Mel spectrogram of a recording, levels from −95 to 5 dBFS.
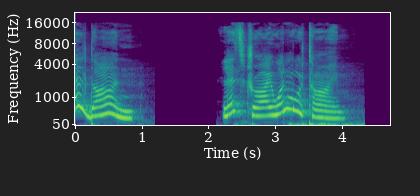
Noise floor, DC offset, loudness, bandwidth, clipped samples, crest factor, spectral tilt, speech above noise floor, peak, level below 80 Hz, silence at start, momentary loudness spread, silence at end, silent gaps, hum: under -90 dBFS; under 0.1%; -17 LUFS; 16 kHz; under 0.1%; 14 dB; -5 dB/octave; over 74 dB; -6 dBFS; -36 dBFS; 0 s; 7 LU; 0.4 s; 1.19-2.11 s; none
